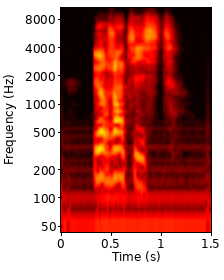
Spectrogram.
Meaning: emergency physician, accident and emergency doctor
- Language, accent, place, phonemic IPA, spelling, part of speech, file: French, France, Lyon, /yʁ.ʒɑ̃.tist/, urgentiste, noun, LL-Q150 (fra)-urgentiste.wav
